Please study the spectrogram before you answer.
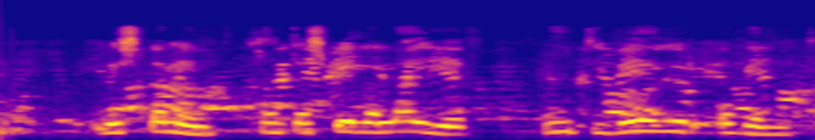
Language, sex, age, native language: Icelandic, female, 13, Icelandic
